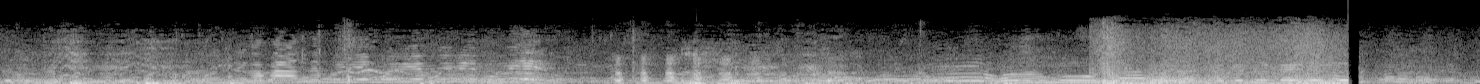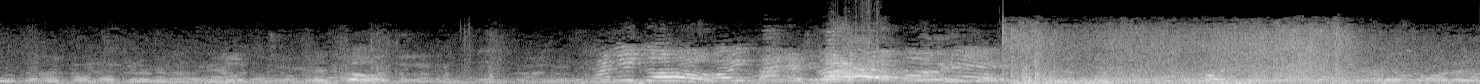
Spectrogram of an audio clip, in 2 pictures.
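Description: A crowd of young people chatters and cheers loudly outdoors.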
